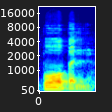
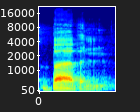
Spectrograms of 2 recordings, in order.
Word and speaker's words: bourbon: My pronunciation of the whiskey, I'm embarrassed to say this, I was pronouncing it bourbon, which is the same as a delicious chocolate bar. It's, of course, bourbon.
